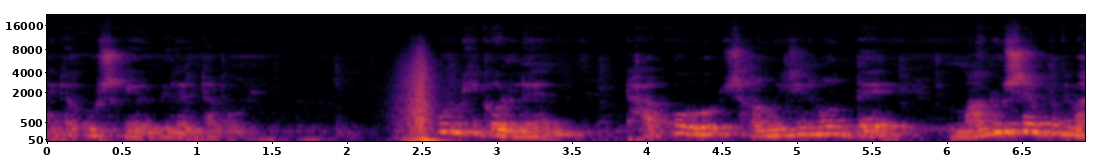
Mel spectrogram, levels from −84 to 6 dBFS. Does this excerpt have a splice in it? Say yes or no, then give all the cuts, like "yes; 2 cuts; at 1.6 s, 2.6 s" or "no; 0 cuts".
yes; 1 cut; at 2.5 s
